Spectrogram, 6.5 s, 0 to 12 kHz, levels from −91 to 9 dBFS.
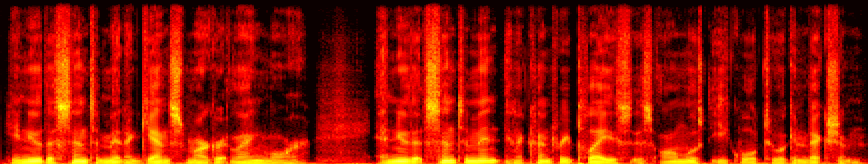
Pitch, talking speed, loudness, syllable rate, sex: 90 Hz, 195 wpm, -17 LUFS, 6.1 syllables/s, male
